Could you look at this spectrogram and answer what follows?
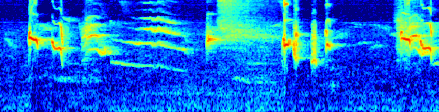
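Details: Lure song of an Oriental magpie-robin for provoking others to sing: clear whistled notes, a drawn-out descending whistle, short buzzy bursts and scattered chips with gaps between.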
